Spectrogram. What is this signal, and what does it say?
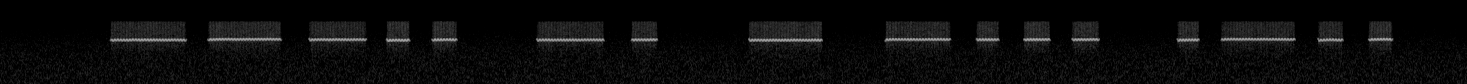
Morse code, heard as a whistle, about 5 wpm. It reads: 8NTBL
